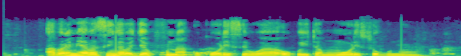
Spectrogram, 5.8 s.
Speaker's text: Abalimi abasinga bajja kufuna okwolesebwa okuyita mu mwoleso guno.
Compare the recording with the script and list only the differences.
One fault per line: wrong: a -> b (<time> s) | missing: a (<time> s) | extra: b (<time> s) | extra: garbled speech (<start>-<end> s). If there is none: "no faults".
no faults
